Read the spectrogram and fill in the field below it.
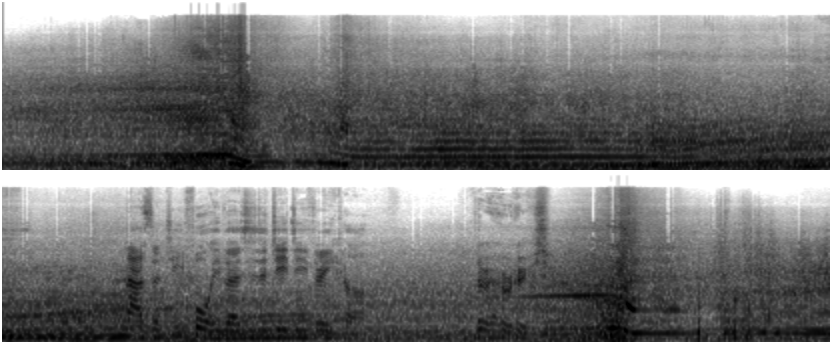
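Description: Racing car engines whine and rev through the gears in the distance.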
